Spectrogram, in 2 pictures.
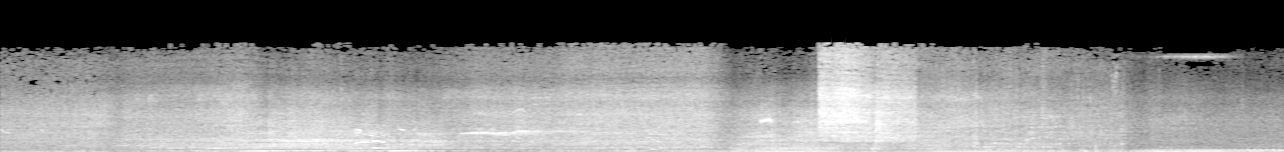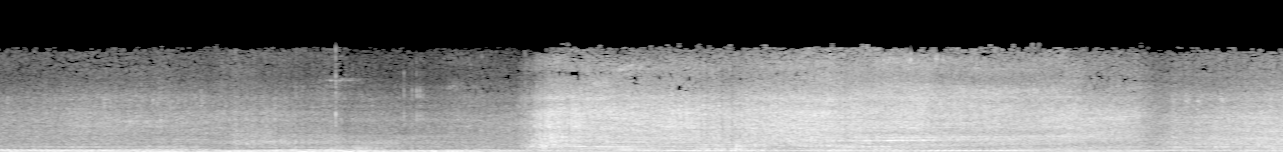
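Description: Ferrari cars cross and pass on a road, engines rising and falling in pitch as they approach and recede, loud and close, with a strong revving stretch in the middle.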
